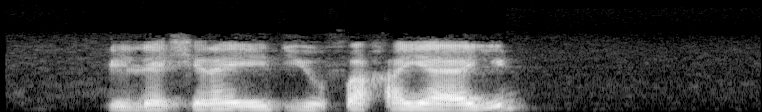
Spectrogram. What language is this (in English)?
Kabyle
